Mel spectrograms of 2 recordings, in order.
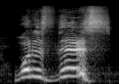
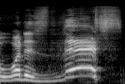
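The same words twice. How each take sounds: First: Pitched way up, drawn out in disbelief; real amazement at the card; a high, slow "what is this"; surprised. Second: Said in the usual way. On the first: Real, not acted. Repeats the question in surprise.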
